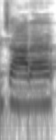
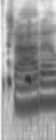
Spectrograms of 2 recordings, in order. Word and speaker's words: Jadah: much for being here Jada like Prada yes Jada like Prada I used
